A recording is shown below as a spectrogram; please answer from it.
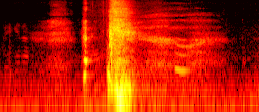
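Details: Adult with an end-of-summer head cold, natural spontaneous sneeze: brief in-breath, sharp explosive burst, faint voiced trail; recording also includes coughing and nose blowing, background noise.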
